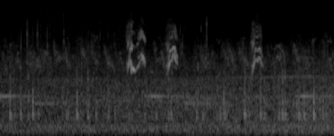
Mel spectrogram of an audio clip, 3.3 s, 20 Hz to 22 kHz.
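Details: Sparrows coming to take food from a pillar at a Tenmangu shrine on 27 January 2023, with white pigeons nearby: three sharp, high chirps in quick succession, then a fainter one, over a low steady background hum.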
